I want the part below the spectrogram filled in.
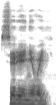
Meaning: lilac (color)
- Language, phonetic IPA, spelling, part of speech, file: Russian, [sʲɪˈrʲenʲɪvɨj], сиреневый, adjective, Ru-сиреневый.ogg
